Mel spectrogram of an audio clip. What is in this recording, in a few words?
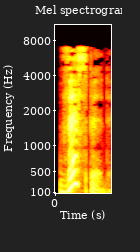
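"vespid", British English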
